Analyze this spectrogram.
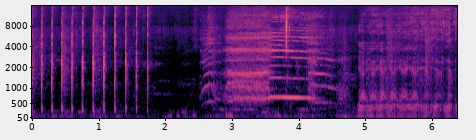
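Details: Chicken out in the morning sun to regain its usual quality; about ten rapid, sharp taps open, then a strong crow of roughly two seconds, followed by low rumbling background noise.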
